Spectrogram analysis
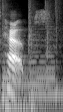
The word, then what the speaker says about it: halves: an orange one half of an egg three halves silent l change f to v e s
